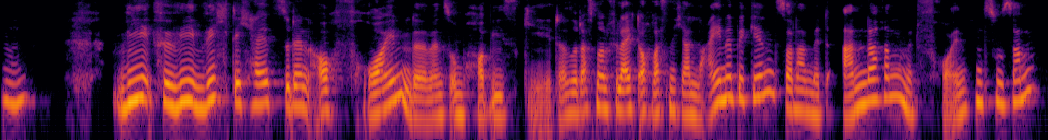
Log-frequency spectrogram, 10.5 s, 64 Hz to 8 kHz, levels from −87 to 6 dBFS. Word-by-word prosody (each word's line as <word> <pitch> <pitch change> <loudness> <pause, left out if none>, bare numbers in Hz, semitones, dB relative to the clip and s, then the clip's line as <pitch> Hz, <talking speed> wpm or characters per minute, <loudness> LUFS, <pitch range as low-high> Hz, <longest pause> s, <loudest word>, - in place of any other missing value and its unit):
Mhm. 250 +1 -5 0.8
Wie 250 +6 +5
für 225 -4 +4
wie 235 -4 +4
wichtig 235 -2 +1
hältst 230 +1 0
du - - +4
denn 205 -2 0
auch 180 0 -1
Freunde, 170 - +1
wenn's 145 +3 -4
um 155 +1 -5
Hobbys 145 0 -3
geht? - - -11
Also, 165 +1 -1
dass 170 +1 -3
man 195 -2 +1
vielleicht 185 -1 +1
auch 165 - 0
was 165 +1 -2
nicht 180 -2 -5
alleine 160 - 0
beginnt, 290 +4 -1
sondern 180 - -1
mit 150 -1 -6
anderen, 260 +6 +1
mit 165 -6 -5
Freunden 180 +10 -4
zusammen? 240 +7 -2
215 Hz, 165 wpm, -24 LUFS, 170-250 Hz, 0.8 s, Wie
